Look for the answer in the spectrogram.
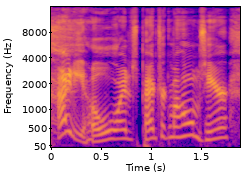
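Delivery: cartoon frog puppet character voice. Joking that a quarterback sounds like a Muppet: Kermit voice. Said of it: "He sounds like Kermit".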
